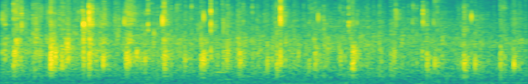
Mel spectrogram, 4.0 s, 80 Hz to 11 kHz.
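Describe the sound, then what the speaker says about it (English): Soft, distant applause from an audience at the 2022 Women In Screen Printing and Wide Format Awards ceremony, a quiet, even patter of many hands clapping throughout. "round of applause to Abby"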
